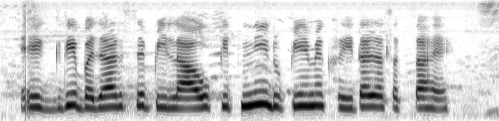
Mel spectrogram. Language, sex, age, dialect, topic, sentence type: Hindi, female, 18-24, Awadhi Bundeli, agriculture, question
